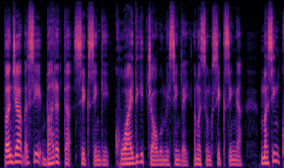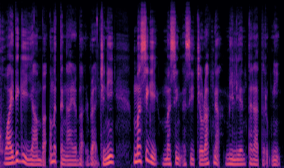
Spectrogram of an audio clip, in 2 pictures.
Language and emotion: Manipuri, neutral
